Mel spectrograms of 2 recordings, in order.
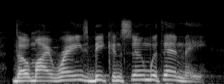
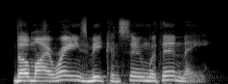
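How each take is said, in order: No difference in how they are said.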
